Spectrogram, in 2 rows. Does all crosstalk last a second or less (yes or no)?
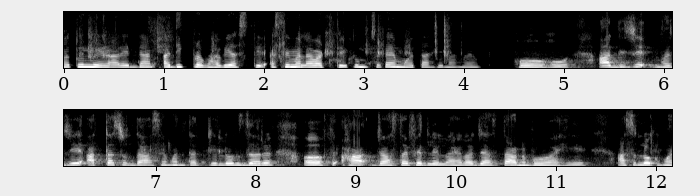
yes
